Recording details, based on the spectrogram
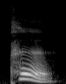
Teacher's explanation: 프, The letter piup is made by making the top and bottom lines of mium extend to the side. P is a stop plosive with a stronger aspirated sound than b.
